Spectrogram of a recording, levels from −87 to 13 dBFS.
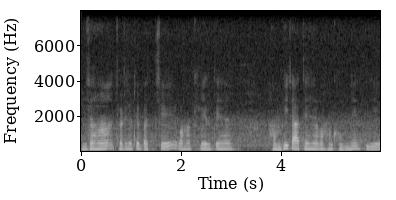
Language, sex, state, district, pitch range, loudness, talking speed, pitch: Hindi, male, Chhattisgarh, Sukma, 145-155 Hz, -19 LUFS, 140 wpm, 150 Hz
